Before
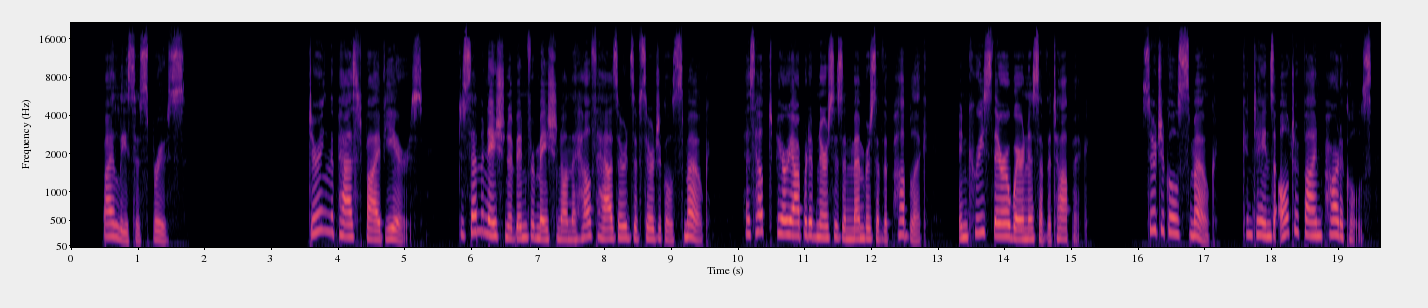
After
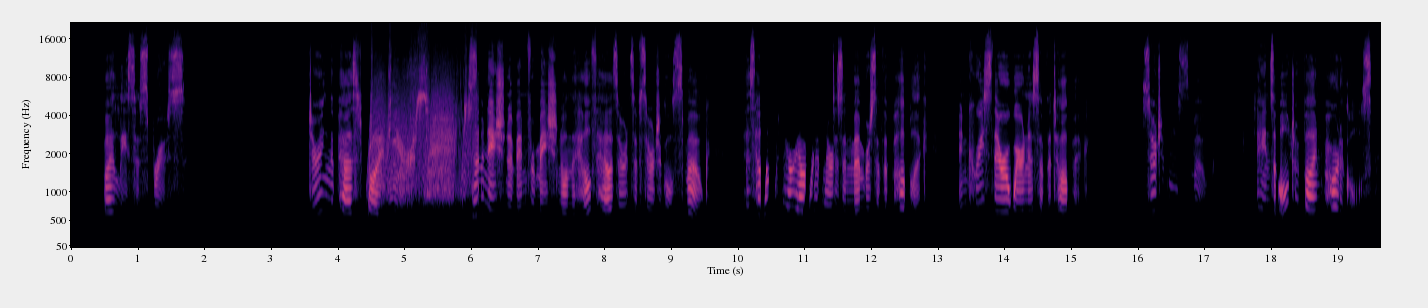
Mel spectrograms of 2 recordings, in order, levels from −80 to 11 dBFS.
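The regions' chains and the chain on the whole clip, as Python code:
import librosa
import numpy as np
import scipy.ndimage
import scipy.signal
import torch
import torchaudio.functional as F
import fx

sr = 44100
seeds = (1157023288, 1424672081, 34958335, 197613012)

y = fx.chain(x, sr, fx.zero_step(step_db=-28.5),
    fx.high_shelf(hz=7000.0, db=-11.0),
    fx.dispersion(late='highs', ms=89.0, hz=1700.0), at=(4.41, 6.12))
y = fx.chain(y, sr, fx.lowpass(hz=1500.0, slope=24),
    fx.low_shelf(hz=480.0, db=-6.5),
    fx.dispersion(late='highs', ms=113.0, hz=660.0), at=(10.34, 11.44))
y = fx.chain(y, sr, fx.law_mismatch(coded='A'),
    fx.tone_stack(knobs='6-0-2'), at=(16.33, 17.8))
y = scipy.signal.sosfilt(scipy.signal.butter(12, 1000.0, 'highpass', fs=sr, output='sos'), y)
y = fx.high_shelf(y, sr, hz=6900.0, db=-9.0)
y = y * librosa.db_to_amplitude(2.5)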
